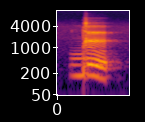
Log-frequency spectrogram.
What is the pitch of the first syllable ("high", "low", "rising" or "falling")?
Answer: falling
